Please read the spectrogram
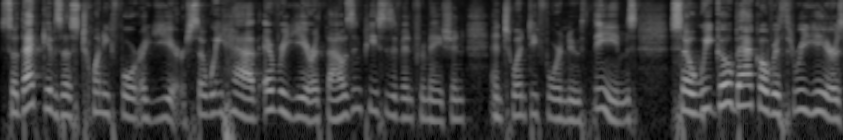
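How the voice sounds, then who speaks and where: A woman's fairly low voice in a dark, mellow tone, at a fairly quick pace with ordinary pitch variation. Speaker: futurist speaker. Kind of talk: conference presentation. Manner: fast.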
